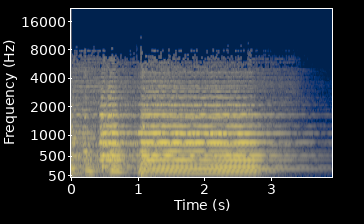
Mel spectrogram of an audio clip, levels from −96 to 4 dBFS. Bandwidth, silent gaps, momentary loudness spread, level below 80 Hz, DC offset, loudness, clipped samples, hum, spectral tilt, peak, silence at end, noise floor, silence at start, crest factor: 8.4 kHz; none; 11 LU; -46 dBFS; under 0.1%; -13 LUFS; under 0.1%; none; -6.5 dB/octave; 0 dBFS; 0.6 s; -44 dBFS; 0 s; 14 dB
